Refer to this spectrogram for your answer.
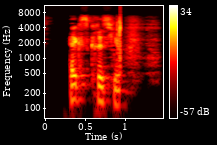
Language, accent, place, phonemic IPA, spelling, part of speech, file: French, France, Lyon, /ɛk.skʁe.sjɔ̃/, excrétion, noun, LL-Q150 (fra)-excrétion.wav
- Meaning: excretion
